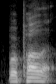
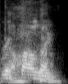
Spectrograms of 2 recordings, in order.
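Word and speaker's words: Repole: I know Mike Rapella, I'm forgetting I'm saying his name wrong. Mike Rapoli. Rapella Rapoli. did.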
